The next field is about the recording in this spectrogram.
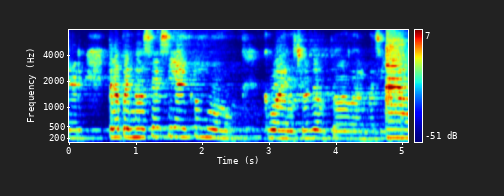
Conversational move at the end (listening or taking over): taking over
